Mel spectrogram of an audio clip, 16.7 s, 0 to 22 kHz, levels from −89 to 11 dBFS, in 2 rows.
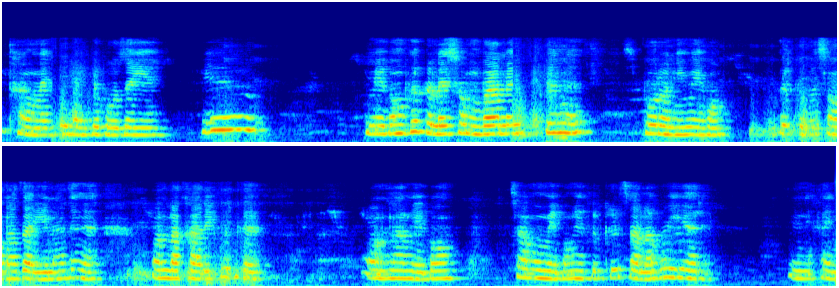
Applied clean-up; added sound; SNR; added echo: neural separator model SepFormer DNS4.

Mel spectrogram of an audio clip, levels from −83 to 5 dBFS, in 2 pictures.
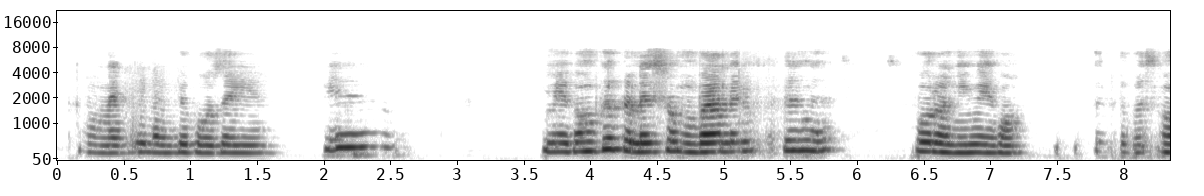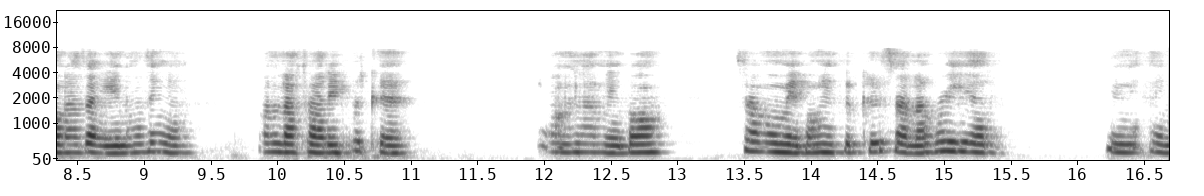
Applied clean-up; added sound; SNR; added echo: neural mask model DeepFilterNet 3.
